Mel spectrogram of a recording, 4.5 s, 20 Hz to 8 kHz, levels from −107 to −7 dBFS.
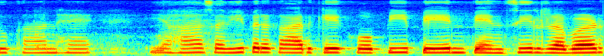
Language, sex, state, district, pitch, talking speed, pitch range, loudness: Hindi, female, Chhattisgarh, Korba, 210 Hz, 145 wpm, 205-220 Hz, -17 LUFS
